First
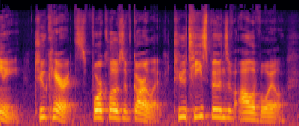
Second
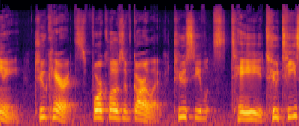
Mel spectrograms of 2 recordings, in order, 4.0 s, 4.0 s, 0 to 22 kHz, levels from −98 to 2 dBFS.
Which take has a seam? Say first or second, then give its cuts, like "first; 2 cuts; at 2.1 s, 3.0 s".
first; 1 cut; at 2.5 s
